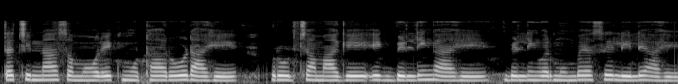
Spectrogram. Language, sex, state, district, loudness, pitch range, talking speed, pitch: Marathi, female, Maharashtra, Mumbai Suburban, -15 LUFS, 190-205 Hz, 160 wpm, 195 Hz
